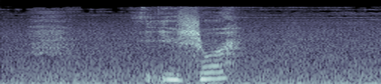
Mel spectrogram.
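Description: A young woman asks a short question calmly.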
